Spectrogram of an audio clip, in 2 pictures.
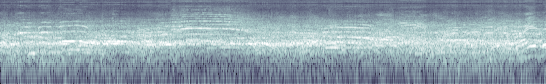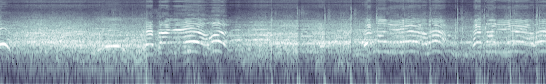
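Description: A crowd of spectators shouts and cheers in a large echoing indoor arena.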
